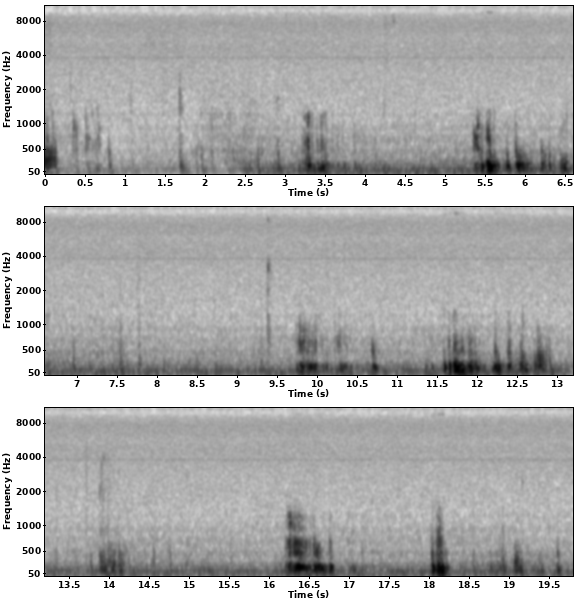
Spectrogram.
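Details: Stomach growling in a person who was not very hungry and had eaten not long before, drinking water toward the end: scattered low gurgles and rumbles in irregular bursts, normal bowel sounds.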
